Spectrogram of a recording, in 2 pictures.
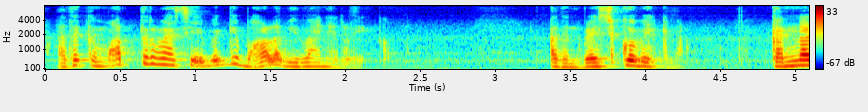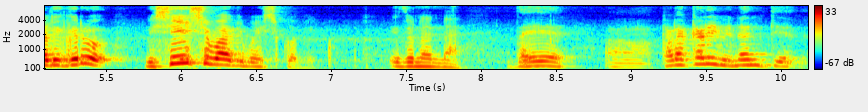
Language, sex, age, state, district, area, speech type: Kannada, female, 60+, Karnataka, Dharwad, rural, spontaneous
